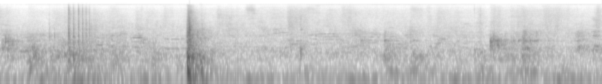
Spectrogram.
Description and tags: Bowling alley ball return
alley, bowling-balls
